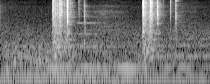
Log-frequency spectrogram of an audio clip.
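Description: Metal dials click sharply as they are turned.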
